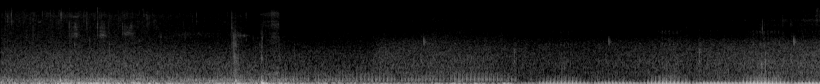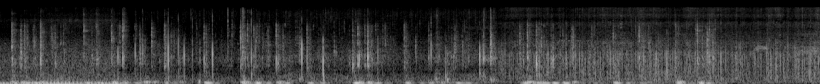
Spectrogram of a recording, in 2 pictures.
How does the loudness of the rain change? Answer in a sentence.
The volume of the rain goes down, then up.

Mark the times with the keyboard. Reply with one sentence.
The keyboard can be heard from 8.3 to 15.5 s.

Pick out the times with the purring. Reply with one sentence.
You can hear the purring from 0.0 to 9.2 s.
